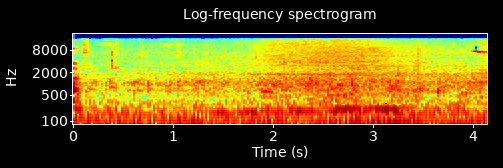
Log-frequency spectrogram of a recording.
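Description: Steady low hum of a car engine idling, heard from inside the cabin, with faint muffled voices partway through.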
